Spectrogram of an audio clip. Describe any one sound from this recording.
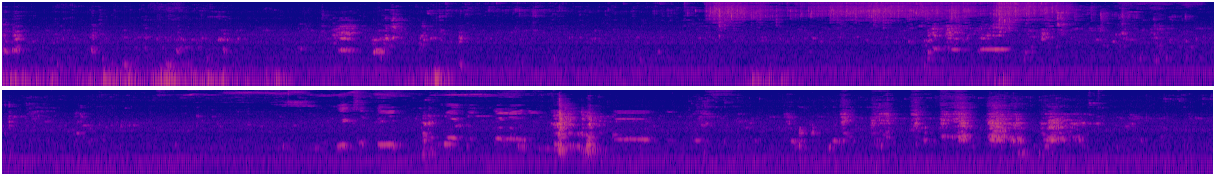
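A backhoe bucket scrapes and digs into soil.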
